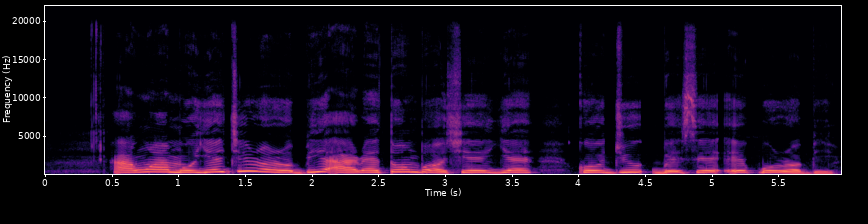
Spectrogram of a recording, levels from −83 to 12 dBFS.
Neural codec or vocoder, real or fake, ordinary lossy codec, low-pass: none; real; none; 19.8 kHz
